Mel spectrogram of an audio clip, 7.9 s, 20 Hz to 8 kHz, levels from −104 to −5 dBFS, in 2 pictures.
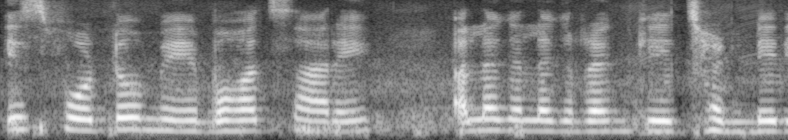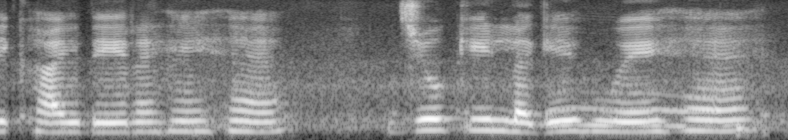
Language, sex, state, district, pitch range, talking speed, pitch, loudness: Hindi, female, Uttar Pradesh, Lalitpur, 215-230 Hz, 145 wpm, 220 Hz, -16 LUFS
